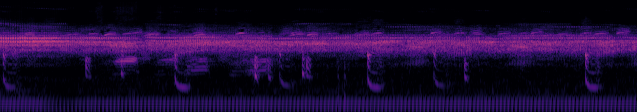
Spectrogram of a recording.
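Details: Frogs singing at a dam near Drake after a few days of steady rain ended their silence; repeated short downward-sweeping croaks and brief trills several times a second over a continuous shrill background chorus and low hum.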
